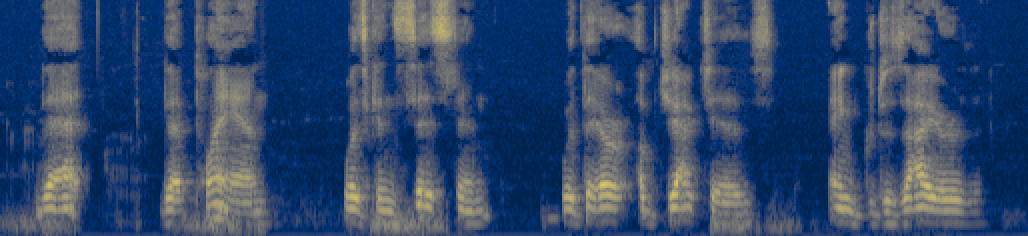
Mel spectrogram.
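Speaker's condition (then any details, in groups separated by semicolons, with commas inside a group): ALS; voice very hoarse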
